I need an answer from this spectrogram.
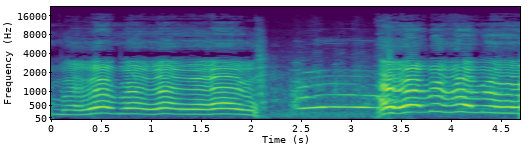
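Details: Dog left with no one to play with, giving a long wavering howl-like cry for about two seconds, a brief pause, then a second bending, wobbling cry rising and falling in pitch, loud and clear over a quiet room.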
